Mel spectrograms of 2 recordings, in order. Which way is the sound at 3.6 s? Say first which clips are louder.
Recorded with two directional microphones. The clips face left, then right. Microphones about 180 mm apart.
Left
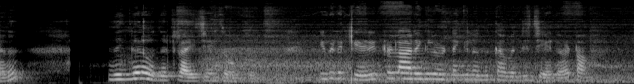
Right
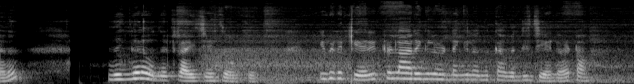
Right 3 dB; 25° right (ahead or behind).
